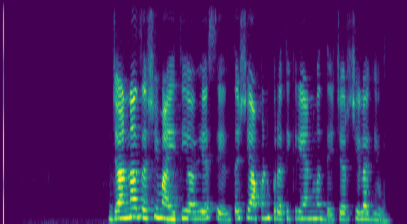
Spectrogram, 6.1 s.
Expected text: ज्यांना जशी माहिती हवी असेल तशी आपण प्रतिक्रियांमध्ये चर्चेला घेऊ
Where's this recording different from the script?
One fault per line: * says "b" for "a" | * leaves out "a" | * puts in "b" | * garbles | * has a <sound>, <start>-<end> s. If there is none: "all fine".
all fine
